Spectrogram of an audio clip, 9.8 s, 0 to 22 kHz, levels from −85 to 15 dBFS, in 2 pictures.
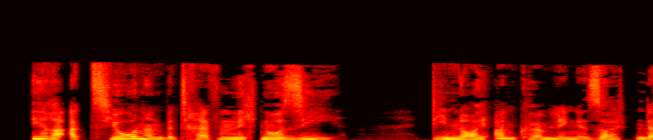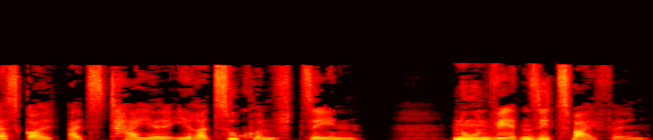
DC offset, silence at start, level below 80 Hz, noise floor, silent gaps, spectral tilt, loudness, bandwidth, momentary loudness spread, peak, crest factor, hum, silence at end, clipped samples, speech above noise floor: under 0.1%; 0.25 s; -72 dBFS; -62 dBFS; 7.69-7.73 s; -3.5 dB/octave; -23 LUFS; 12.5 kHz; 9 LU; -6 dBFS; 18 dB; none; 0.05 s; under 0.1%; 39 dB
